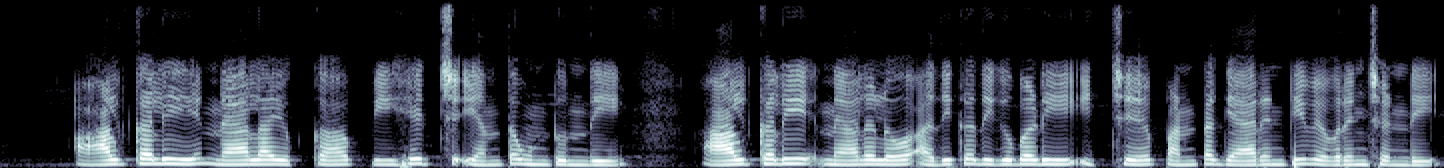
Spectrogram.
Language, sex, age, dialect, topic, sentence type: Telugu, female, 18-24, Utterandhra, agriculture, question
